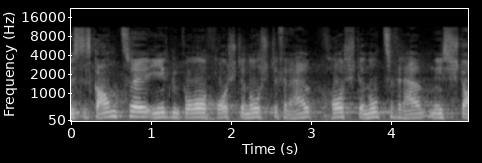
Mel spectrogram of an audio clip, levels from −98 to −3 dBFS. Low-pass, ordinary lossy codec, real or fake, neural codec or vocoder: 14.4 kHz; MP3, 48 kbps; fake; codec, 44.1 kHz, 7.8 kbps, Pupu-Codec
